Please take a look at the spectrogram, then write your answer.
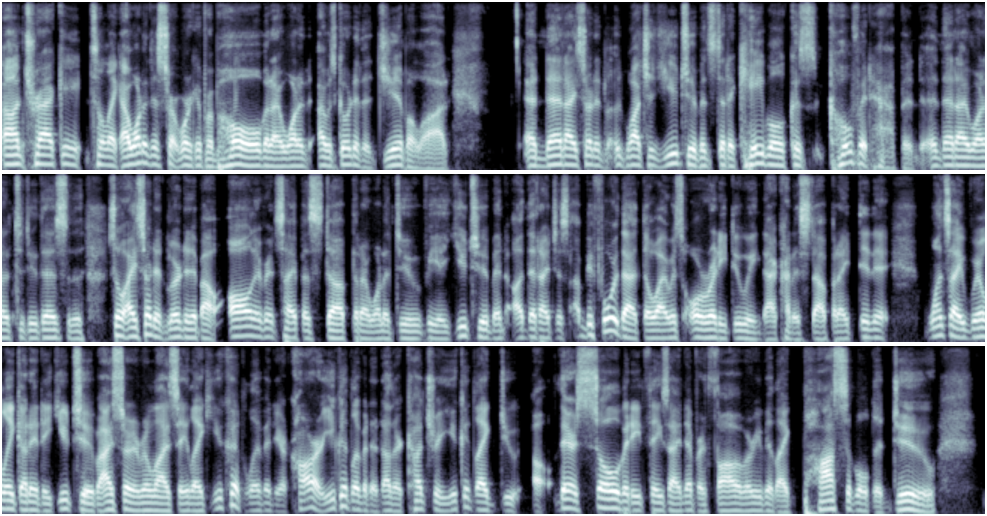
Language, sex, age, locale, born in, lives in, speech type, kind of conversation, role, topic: English, male, 40-44, en-US, United States, United States, conversation, unstructured, none, How has technology shaped your learning journey?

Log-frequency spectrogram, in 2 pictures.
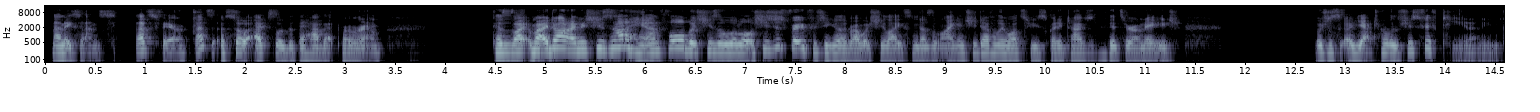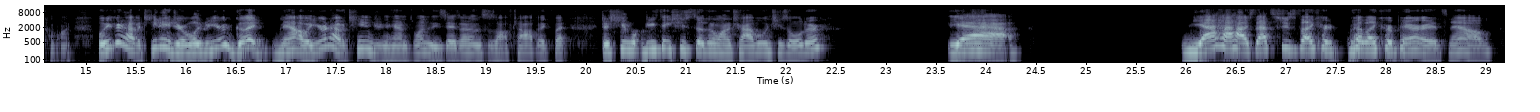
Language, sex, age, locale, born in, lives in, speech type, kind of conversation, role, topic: English, female, 35-39, en-US, United States, United States, conversation, unstructured, none, What is your favorite place you have ever visited?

